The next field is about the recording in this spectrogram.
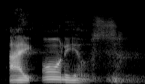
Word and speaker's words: aionios: Aionios is spelled A-I-O-N-I-O-S, but it's pronounced aionios.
